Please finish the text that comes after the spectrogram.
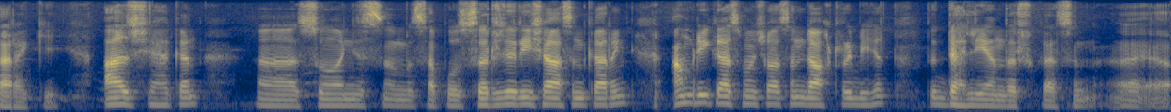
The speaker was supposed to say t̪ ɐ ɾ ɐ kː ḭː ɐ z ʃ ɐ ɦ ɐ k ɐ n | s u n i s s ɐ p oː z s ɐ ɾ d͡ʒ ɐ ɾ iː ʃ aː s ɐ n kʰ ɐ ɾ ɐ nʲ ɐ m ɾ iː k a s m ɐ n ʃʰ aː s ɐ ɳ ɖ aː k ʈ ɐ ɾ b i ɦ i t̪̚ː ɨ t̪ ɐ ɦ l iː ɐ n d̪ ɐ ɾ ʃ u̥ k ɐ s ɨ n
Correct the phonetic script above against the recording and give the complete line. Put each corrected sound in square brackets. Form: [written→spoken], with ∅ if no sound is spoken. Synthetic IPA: t̪ ɐ ɾ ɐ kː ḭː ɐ z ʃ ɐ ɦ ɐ k ɐ n | s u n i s s ɐ p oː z s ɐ ɾ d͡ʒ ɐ ɾ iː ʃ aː s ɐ n [kʰ→k] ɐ ɾ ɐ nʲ ɐ m ɾ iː k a s m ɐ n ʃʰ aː s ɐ [ɳ→n] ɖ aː k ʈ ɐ ɾ b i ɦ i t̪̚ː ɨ [t̪→d̪] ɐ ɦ l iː ɐ n d̪ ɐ ɾ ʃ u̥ k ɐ s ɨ n

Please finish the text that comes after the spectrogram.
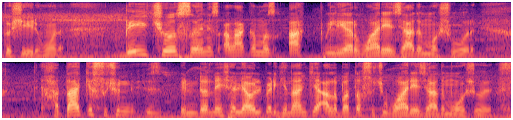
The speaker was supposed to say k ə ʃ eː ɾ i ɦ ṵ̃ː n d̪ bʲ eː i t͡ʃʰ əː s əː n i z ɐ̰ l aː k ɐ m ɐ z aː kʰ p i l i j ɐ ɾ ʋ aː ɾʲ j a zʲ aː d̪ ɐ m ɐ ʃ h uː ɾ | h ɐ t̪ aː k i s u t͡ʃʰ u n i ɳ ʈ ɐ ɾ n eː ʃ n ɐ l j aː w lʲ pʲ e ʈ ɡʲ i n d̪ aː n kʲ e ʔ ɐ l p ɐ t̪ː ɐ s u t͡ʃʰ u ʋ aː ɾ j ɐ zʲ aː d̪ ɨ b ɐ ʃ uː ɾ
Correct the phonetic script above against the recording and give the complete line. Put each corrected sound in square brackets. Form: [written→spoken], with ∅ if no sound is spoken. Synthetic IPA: k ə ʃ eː ɾ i ɦ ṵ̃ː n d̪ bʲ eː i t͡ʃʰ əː s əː n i [z→s] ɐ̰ l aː k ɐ m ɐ z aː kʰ p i l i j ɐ ɾ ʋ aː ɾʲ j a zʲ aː d̪ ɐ m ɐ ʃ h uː ɾ | h ɐ t̪ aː k i s u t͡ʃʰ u n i ɳ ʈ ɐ ɾ n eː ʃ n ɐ l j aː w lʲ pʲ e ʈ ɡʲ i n d̪ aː n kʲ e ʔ ɐ l [p→b] ɐ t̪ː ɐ s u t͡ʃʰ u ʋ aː ɾ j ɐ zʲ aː d̪ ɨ [b→m] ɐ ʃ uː ɾ

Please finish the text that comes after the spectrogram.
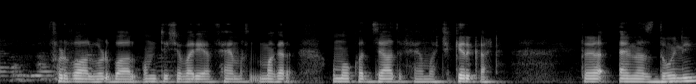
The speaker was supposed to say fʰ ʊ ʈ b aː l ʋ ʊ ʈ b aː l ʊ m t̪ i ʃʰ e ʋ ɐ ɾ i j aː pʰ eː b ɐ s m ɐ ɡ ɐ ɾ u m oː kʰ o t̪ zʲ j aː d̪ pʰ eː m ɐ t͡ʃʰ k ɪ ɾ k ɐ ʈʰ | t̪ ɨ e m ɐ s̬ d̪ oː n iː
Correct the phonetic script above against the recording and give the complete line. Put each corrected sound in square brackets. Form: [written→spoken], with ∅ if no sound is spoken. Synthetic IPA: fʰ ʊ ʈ b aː l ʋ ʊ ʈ b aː l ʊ m t̪ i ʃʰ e ʋ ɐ ɾ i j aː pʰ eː [b→m] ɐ s m ɐ ɡ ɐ ɾ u m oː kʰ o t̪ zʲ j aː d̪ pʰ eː m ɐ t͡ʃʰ k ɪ ɾ k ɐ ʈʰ | t̪ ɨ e m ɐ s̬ d̪ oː n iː

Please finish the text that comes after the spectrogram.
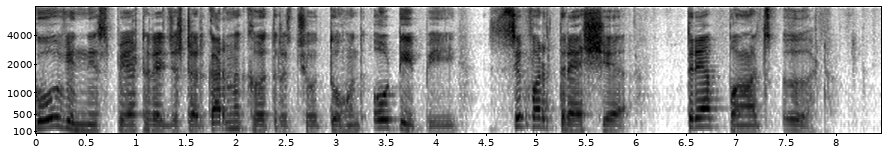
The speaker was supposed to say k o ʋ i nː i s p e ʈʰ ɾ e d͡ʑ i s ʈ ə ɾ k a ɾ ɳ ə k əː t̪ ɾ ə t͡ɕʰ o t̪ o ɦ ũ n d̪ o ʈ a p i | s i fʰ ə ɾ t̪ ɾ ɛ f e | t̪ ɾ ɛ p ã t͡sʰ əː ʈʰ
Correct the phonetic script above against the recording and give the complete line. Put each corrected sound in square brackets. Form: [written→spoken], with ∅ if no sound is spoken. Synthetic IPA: k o ʋ i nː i s p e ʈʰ ɾ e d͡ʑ i s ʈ ə ɾ k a ɾ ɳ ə [k→kʰ] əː t̪ ɾ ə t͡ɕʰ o t̪ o ɦ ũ n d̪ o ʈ [a→i] p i | s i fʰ ə ɾ t̪ ɾ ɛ [f→ɕ] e | t̪ ɾ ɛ p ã [t͡sʰ→t͡s] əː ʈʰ

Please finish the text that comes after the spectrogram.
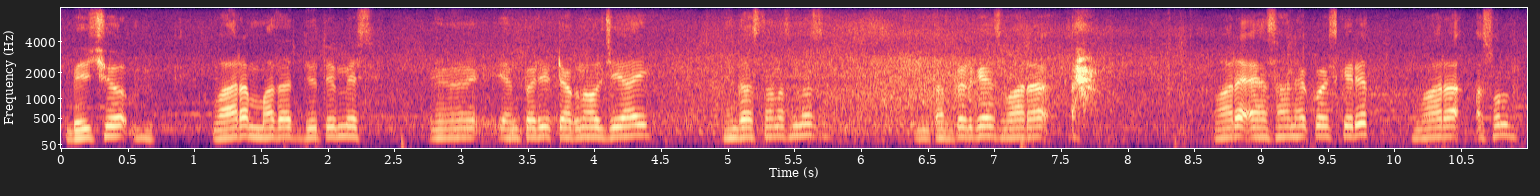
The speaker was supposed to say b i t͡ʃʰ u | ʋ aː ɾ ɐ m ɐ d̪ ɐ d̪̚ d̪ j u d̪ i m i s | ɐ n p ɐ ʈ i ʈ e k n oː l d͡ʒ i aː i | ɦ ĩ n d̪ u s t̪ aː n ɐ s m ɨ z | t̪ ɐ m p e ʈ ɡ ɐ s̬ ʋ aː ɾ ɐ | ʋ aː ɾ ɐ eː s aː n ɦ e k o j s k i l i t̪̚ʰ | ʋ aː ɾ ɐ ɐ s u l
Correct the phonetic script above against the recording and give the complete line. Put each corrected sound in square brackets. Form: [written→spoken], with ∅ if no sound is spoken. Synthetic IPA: b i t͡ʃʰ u | ʋ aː ɾ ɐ m ɐ d̪ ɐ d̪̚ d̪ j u [d̪→t̪] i m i s | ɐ n p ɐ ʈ i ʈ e k n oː l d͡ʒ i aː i | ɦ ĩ n d̪ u s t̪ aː n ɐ s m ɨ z | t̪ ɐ m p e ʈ ɡ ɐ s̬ ʋ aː ɾ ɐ | ʋ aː ɾ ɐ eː s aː n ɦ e k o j s k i [l→ɾ] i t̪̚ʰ | ʋ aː ɾ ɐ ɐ s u l

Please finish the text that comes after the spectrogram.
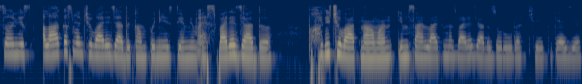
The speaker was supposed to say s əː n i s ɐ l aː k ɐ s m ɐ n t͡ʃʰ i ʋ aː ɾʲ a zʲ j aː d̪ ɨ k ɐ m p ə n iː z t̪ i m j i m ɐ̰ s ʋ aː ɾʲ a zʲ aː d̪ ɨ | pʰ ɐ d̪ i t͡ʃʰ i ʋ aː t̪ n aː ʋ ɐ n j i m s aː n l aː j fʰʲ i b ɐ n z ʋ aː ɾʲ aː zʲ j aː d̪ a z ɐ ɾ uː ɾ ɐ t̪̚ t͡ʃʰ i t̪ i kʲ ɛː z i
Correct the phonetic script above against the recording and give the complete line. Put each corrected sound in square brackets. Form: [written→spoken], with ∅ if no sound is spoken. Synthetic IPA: s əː n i s ɐ l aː k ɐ s m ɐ n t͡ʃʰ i ʋ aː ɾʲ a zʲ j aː d̪ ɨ k ɐ m p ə n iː z t̪ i m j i m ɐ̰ s ʋ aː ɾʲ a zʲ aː d̪ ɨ | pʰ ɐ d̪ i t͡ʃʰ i ʋ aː t̪ n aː ʋ ɐ n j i m s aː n l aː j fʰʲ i [b→m] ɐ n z ʋ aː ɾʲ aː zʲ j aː d̪ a z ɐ ɾ uː ɾ ɐ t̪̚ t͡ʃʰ i t̪ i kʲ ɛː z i

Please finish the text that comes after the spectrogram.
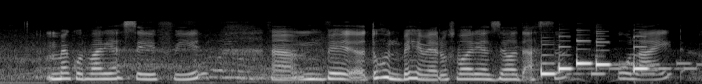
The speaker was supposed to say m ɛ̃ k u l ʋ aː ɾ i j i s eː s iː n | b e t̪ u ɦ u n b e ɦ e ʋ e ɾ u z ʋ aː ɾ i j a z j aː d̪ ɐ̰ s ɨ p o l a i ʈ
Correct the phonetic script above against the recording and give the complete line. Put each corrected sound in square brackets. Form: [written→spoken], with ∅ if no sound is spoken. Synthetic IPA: m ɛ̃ k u [l→ɾ] ʋ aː ɾ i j [i→a] s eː [s→f] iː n | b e t̪ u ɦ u n b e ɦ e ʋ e ɾ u [z→s] ʋ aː ɾ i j a z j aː d̪ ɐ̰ s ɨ p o l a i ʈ

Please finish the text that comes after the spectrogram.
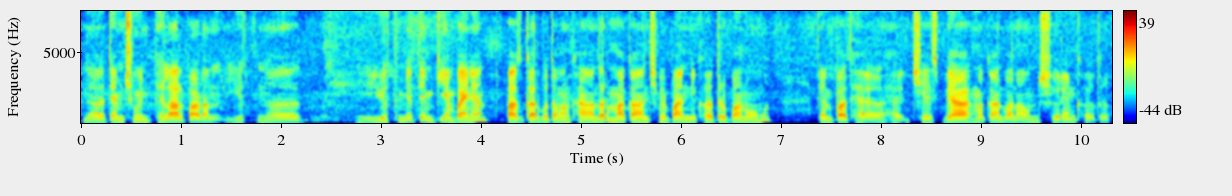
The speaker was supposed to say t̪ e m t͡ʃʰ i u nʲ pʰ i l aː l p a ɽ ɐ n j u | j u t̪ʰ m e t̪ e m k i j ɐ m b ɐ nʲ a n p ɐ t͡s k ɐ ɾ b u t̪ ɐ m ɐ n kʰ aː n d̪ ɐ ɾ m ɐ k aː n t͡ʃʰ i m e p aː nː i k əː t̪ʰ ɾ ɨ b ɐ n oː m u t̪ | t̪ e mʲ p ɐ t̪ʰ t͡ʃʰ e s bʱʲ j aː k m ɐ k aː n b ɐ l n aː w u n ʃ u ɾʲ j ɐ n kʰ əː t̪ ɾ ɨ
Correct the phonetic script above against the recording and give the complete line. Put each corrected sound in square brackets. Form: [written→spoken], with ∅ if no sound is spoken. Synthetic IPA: t̪ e m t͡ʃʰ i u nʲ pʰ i l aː l p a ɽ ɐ n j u | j u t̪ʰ m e t̪ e m k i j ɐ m b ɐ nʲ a n p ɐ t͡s k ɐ ɾ b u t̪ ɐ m ɐ n kʰ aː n d̪ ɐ ɾ m ɐ k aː n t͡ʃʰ i m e p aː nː i [k→kʰ] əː [t̪ʰ→t̪] ɾ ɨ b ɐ n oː m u t̪ | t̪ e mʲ p ɐ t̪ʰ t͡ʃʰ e s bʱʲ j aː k m ɐ k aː n b ɐ [l→∅] n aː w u n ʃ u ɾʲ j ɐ n kʰ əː t̪ ɾ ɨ

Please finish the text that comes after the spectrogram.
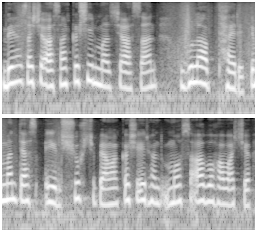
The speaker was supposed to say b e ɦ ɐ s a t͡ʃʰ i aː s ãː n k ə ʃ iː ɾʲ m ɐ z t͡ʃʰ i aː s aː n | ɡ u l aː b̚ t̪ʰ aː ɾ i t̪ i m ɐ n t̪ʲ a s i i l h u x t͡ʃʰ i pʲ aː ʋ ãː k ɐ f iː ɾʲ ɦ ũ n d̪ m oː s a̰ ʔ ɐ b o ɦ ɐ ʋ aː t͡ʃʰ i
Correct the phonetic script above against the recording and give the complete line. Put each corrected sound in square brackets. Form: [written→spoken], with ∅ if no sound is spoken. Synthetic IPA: b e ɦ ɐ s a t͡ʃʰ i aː s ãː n k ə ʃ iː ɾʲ m ɐ z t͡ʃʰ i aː s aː n | ɡ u l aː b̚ t̪ʰ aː ɾ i t̪ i m ɐ n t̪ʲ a s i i l [h→ʃ] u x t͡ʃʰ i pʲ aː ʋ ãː k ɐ [f→ʃ] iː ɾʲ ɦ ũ n d̪ m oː s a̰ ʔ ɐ b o ɦ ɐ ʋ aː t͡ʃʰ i

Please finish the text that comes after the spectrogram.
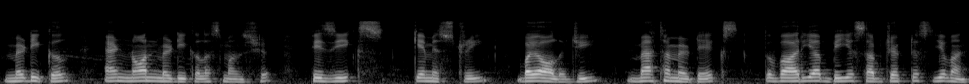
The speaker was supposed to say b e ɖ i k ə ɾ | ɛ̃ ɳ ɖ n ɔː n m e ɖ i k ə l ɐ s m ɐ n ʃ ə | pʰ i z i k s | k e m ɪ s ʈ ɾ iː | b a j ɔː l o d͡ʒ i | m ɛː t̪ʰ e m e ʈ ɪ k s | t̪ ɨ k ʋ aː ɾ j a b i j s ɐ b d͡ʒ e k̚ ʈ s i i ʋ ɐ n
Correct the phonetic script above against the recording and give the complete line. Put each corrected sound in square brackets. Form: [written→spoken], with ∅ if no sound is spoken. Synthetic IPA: [b→m] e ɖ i k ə [ɾ→l] | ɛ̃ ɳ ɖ n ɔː n m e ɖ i k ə l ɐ s m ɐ n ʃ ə | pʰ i z i k s | k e m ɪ s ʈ ɾ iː | b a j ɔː l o d͡ʒ i | m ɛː t̪ʰ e m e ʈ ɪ k s | t̪ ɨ [k→∅] ʋ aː ɾ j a b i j s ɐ b d͡ʒ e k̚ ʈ s [i→j] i ʋ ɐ n

